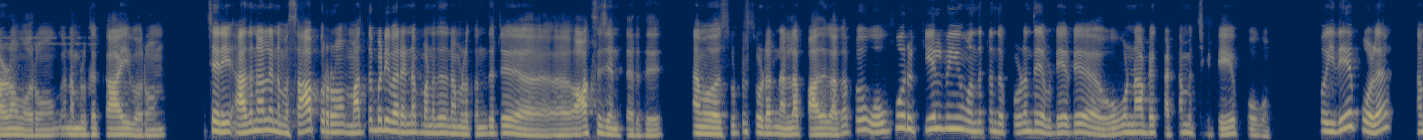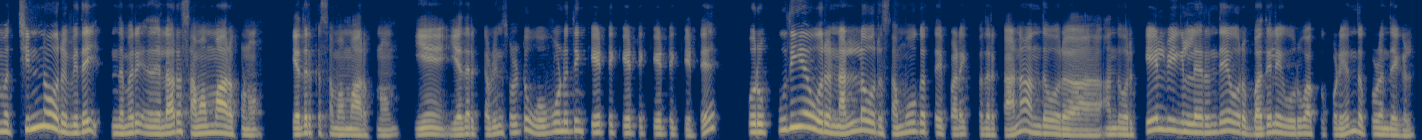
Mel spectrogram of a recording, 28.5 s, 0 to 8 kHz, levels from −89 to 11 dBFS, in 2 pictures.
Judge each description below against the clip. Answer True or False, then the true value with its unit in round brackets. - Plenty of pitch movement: True (6.3 semitones)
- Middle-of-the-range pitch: True (160 Hz)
